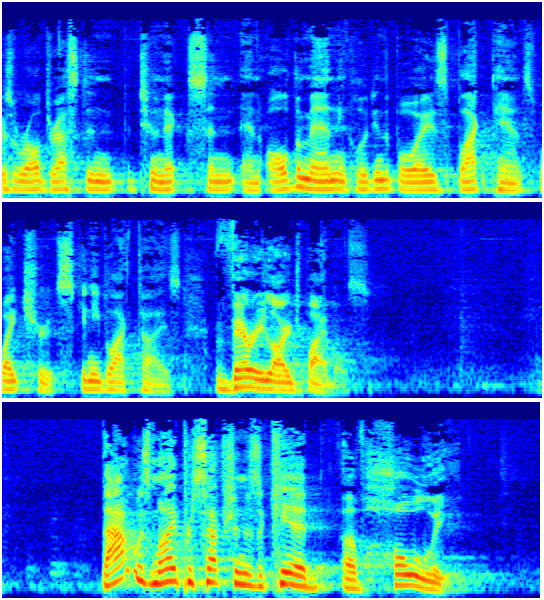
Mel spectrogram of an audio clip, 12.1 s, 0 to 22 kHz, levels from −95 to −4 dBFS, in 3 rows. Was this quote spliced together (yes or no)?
no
